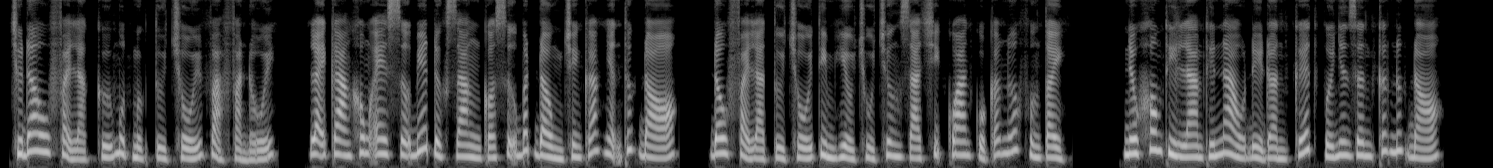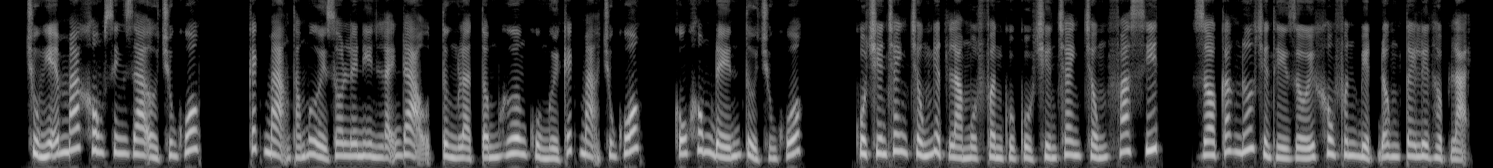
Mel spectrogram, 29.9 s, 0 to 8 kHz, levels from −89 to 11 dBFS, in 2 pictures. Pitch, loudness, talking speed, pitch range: 225 Hz, -20 LUFS, 245 wpm, 190-260 Hz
